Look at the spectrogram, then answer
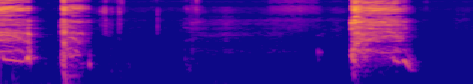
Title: lil post run cough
